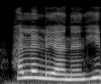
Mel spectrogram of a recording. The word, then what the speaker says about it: 할렐루야: 할렐루야는 히브리어를 발음한 것이고 알렐루야는 그리스어를 발음한 것입니다. 그리스어에는 히읗 발음에 해당하는 문자가 없어서 그 소리에 가까운 이응 발음을 사용한다고 하네요.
